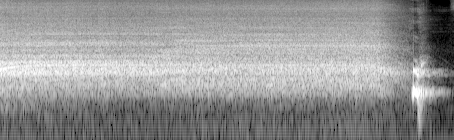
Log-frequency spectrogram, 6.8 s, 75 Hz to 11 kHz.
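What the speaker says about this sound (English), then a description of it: "That's why your hair dryer was at 1500 watts." A 1500-watt hair dryer runs on its high setting with a steady, loud rushing whoosh of air that holds even for about six seconds, then cuts off with a brief click and a fading spin-down.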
